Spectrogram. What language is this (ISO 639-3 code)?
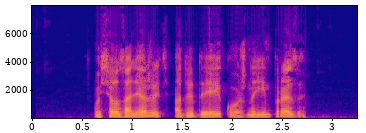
bel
